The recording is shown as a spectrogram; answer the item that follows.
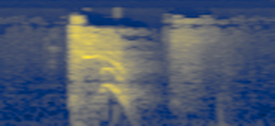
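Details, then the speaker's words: Single sharp, explosive adult male sneeze with a brief breathy tail, then a quieter exhaled sound. "why am i sneezing I'm getting sick not really you know what winds me up when people go oh you sneeze you're getting sick it's like no sometimes just get some dust in your nose"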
